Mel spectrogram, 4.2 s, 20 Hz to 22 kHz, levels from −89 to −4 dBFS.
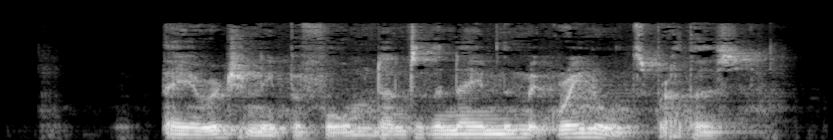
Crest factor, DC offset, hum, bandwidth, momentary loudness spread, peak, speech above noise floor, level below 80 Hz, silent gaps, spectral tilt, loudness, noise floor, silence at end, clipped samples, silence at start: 14 dB; under 0.1%; none; 11.5 kHz; 8 LU; -2 dBFS; 43 dB; -48 dBFS; none; -5.5 dB/octave; -16 LUFS; -58 dBFS; 0.35 s; under 0.1%; 0.8 s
